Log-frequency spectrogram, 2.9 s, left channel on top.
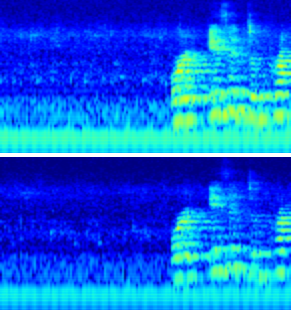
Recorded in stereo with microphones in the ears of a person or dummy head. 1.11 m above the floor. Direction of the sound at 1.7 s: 25° left (ahead or behind).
